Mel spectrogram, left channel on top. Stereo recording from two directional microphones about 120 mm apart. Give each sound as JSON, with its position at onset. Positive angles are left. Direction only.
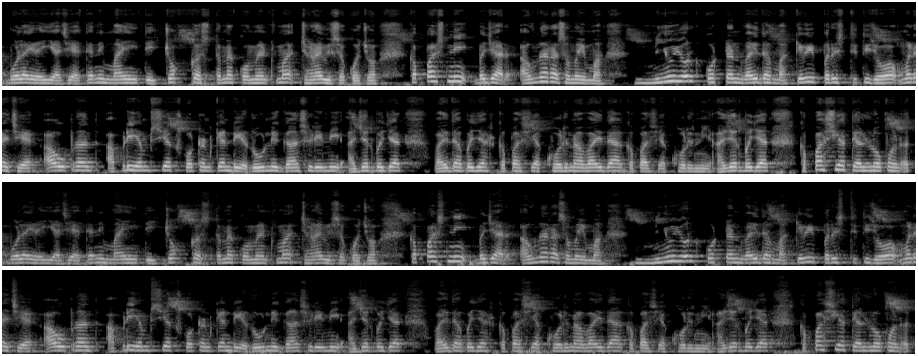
{"t": 0.1, "sound": "speech", "side_deg": 30}
{"t": 3.1, "sound": "speech", "side_deg": 35}
{"t": 3.5, "sound": "speech", "side_deg": 20}
{"t": 10.3, "sound": "speech", "side_deg": 25}
{"t": 14.3, "sound": "speech", "side_deg": 20}
{"t": 16.3, "sound": "a man's voice", "side_deg": 45}
{"t": 16.9, "sound": "speech", "side_deg": 30}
